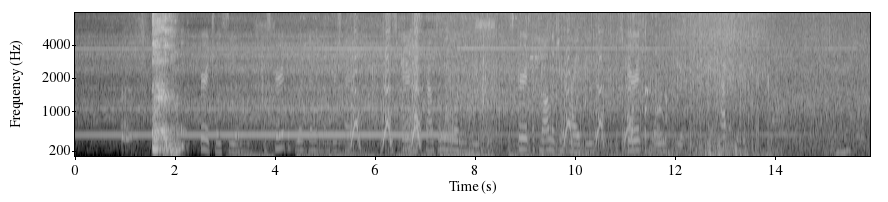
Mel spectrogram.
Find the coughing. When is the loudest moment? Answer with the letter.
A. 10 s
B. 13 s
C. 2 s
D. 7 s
C.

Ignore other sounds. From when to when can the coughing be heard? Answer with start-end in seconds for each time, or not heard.
0.9-2.2, 6.5-7.7, 11.2-11.9.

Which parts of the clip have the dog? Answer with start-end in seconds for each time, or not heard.
3.0-11.8.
